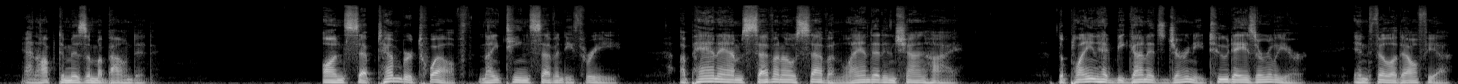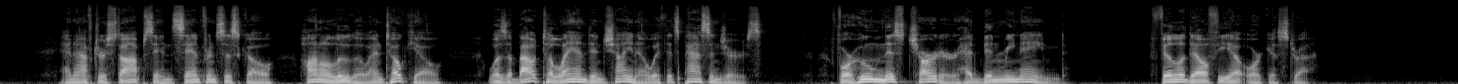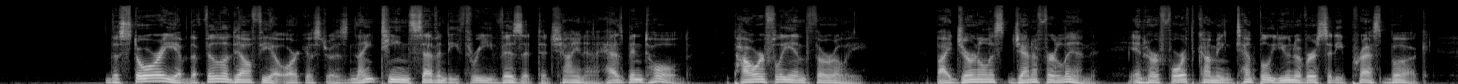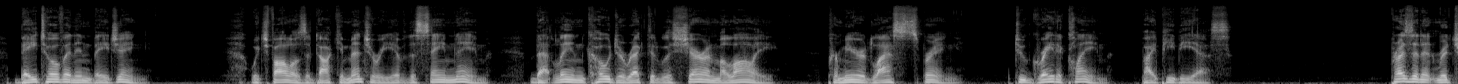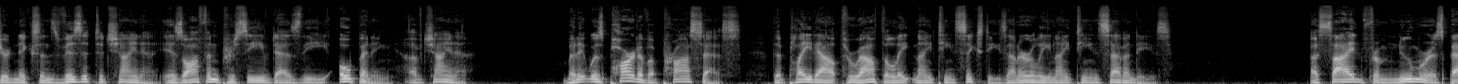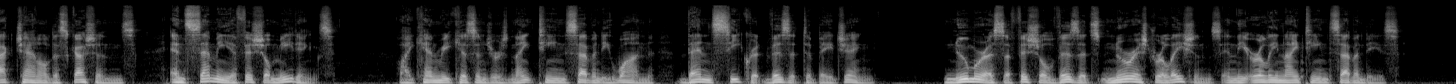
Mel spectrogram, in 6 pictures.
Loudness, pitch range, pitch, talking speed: -21 LUFS, 80-105 Hz, 95 Hz, 110 wpm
